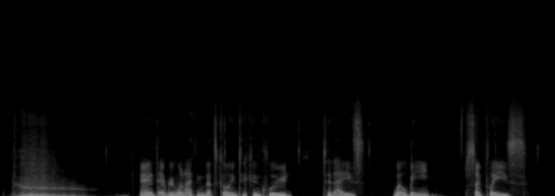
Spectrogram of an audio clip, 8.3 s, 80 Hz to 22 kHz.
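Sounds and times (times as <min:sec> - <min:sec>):
deep exhale during breathing exercise: 0:00.2 - 0:01.4
soft breath: 0:00.2 - 0:01.4
speech: 0:02.1 - 0:08.0.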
